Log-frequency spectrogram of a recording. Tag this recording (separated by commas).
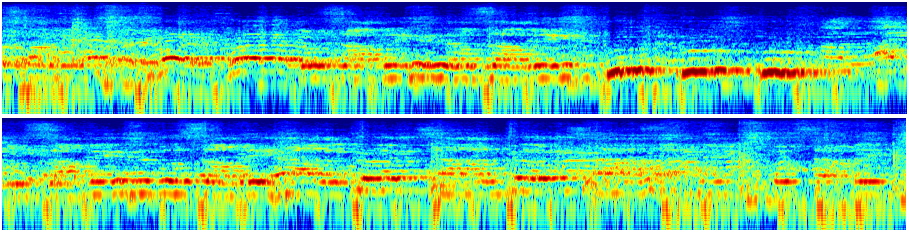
Male singing, Rapping, Music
